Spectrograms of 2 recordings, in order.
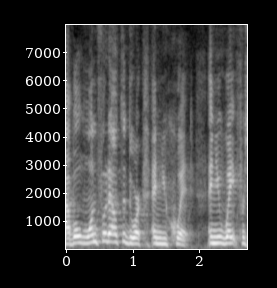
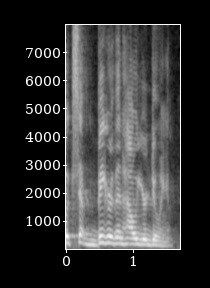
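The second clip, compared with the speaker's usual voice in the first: ordinary talk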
